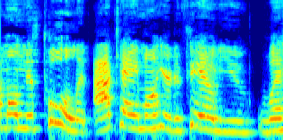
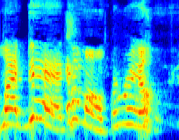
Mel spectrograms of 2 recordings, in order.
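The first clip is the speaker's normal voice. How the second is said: mock toothless-sounding voice, higher; 4 semitones higher than usual. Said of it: "he gonna say it with his teeth out".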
